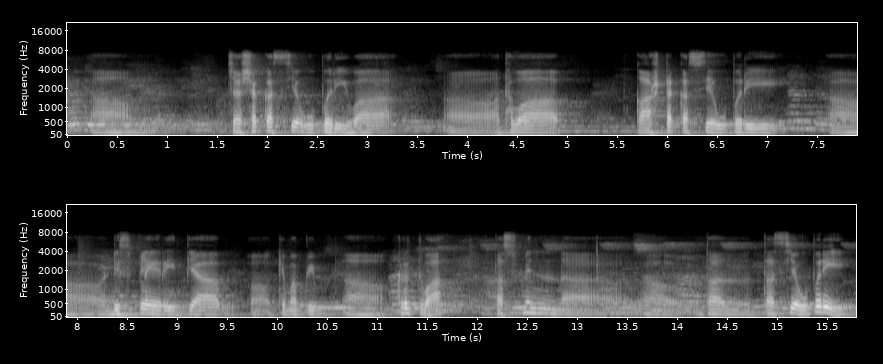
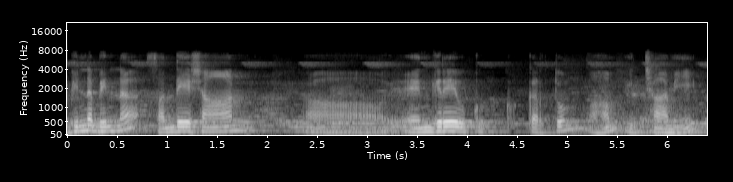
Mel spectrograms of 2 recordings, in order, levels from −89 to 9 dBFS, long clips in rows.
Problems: background sounds at intervals, background conversations at intervals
